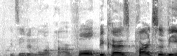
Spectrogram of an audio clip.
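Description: In a room with audible echo, a man speaks at a moderate pace with fairly even intonation. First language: German. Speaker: trial lawyer, committee founder. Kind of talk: interview. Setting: livestream video call. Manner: halting.

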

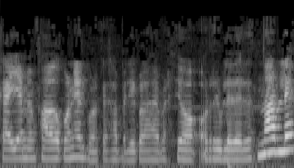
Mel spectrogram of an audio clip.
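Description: Her intonation lively, a woman speaks. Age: 30s. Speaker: film podcast host. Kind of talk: casual chat. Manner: halting.

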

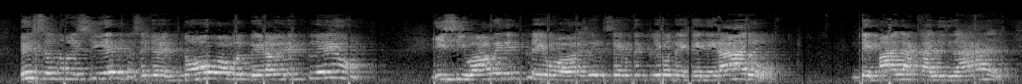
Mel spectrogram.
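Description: Over noticeable background noise and audible room echo, a man with an extremely high pitch speaks at a fairly slow pace. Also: ordinary pitch variation. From Colombia. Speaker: motivational business speaker. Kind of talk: motivational talk. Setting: stage with audience. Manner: animated.

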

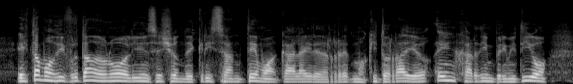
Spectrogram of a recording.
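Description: A man's fairly high voice with a dark, mellow tone and ordinary pitch variation, at a very fast pace with hardly any pauses. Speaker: radio host. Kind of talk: radio show chat. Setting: radio studio.

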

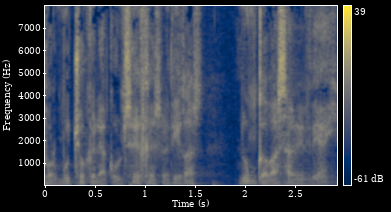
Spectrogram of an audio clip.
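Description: A man's fairly low, somewhat breathy voice at a moderate pace, with ordinary pitch variation, on a very clean recording with a silent background. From Asturias, Spain (Cudillero). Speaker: radio host. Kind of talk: opinion editorial and talk radio.

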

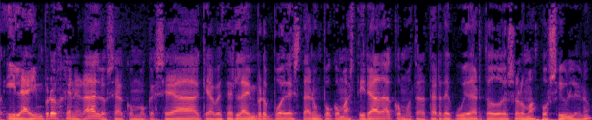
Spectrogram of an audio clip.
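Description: A man talks at a very fast pace. His voice is somewhat breathy and sits at a medium pitch. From Madrid, Spain. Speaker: improv actor. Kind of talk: interview.

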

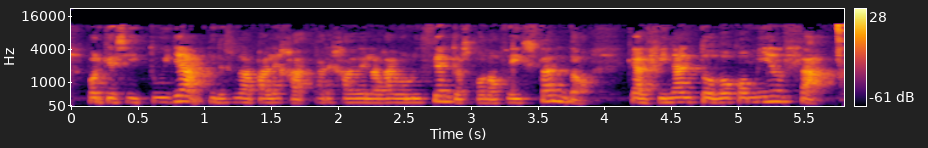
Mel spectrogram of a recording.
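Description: Her pitch fairly low, a woman speaks at a fairly quick pace with fairly even intonation. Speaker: midwife and sexologist. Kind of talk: interview. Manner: fast.

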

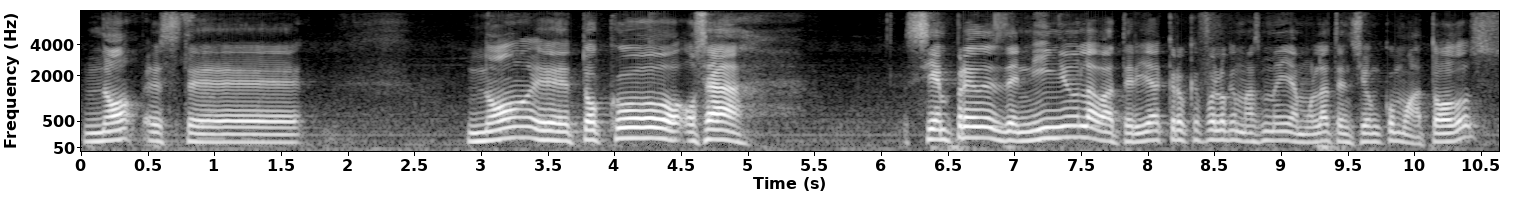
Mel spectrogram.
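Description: Very slow and broken by long, frequent pauses, a man speaks in a fairly high voice. His pitch varies in an ordinary way. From Mexico, Monterrey. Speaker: jazz drummer. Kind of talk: casual interview chat. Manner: halting, many fillers.

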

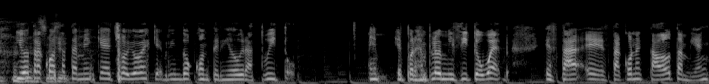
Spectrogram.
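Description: A woman with a Honduran accent speaks at a fairly high pitch. Music plays in the background. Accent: Honduran Spanish with voseo. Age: 40s. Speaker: financial advisor. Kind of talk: interview.

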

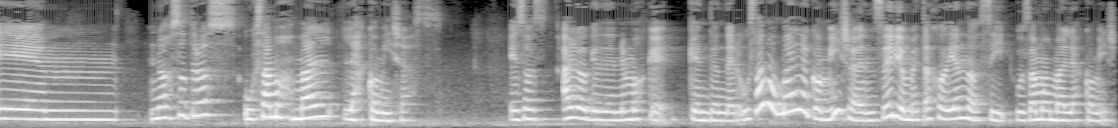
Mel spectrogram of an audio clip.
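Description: A woman's fairly high voice with ordinary pitch variation at a fairly slow pace, with audible room echo. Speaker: podcast co-host, typography explainer. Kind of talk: casual chat.

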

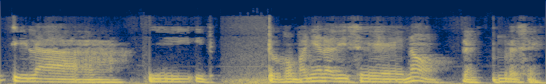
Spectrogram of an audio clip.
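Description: Noticeable background noise behind a man at medium pitch. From Jujuy, northern Argentina. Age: 50s. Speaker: traveler. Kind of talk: casual chat.

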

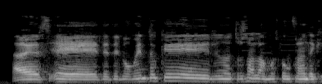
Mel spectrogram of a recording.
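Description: A man with a bright, sharp tone, fairly even intonation and a fairly quick pace. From Colombia, Bogotá. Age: 20s. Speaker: amateur MMA fighter. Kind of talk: interview. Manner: halting, repetitive.

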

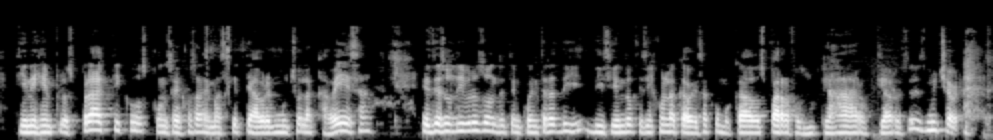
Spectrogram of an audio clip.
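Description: A man talks at a very fast pace, his tone dark and mellow. His pitch is fairly high and his intonation fairly even. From Colombia, Pasto. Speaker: podcast co-host, magician and stand-up comedian. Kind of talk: casual chat about a book. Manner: halting, many repetitions.

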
